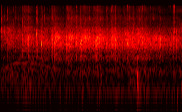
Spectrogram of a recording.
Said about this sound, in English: Thank you. Give them a round of applause.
